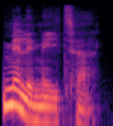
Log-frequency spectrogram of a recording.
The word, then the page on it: millimetre: British English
